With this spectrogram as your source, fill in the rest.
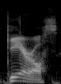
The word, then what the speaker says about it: gyros: was like, it's Moussaka and it's Gyros, and you better pronounce it like that for the rest of your life.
